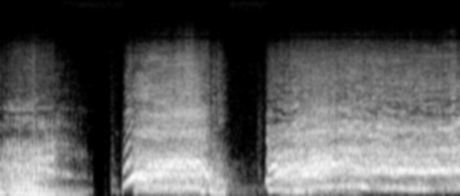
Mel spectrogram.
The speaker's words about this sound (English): Up next, we got the Rancor growls. Ooh.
